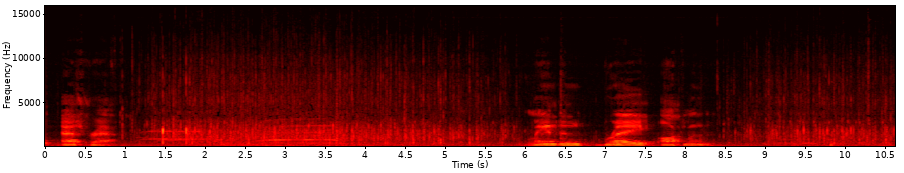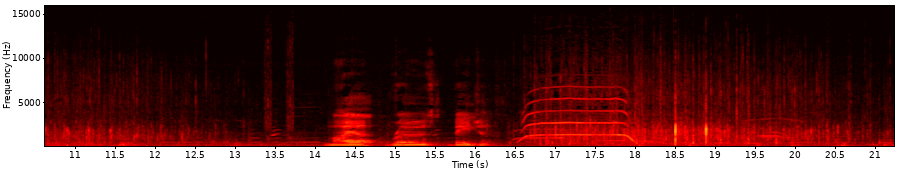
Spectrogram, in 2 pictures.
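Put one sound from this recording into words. An audience applauds and cheers in the distance.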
